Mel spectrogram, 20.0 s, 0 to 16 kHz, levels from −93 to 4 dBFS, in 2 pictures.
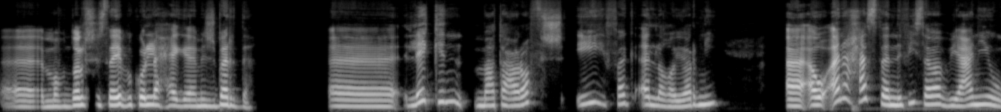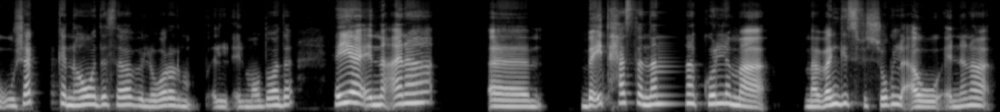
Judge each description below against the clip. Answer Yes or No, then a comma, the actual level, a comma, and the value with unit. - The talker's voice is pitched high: Yes, high, 240 Hz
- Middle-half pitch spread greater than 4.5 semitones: Yes, average, 5.2 semitones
